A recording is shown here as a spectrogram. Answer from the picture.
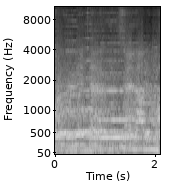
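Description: A group of voices singing together over amplified backing music, with long held notes over a steady bass line.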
